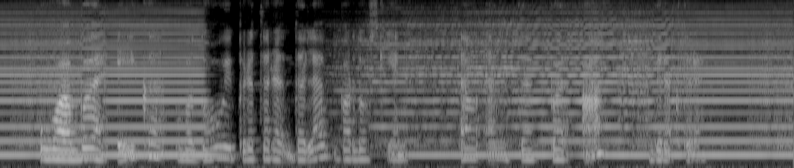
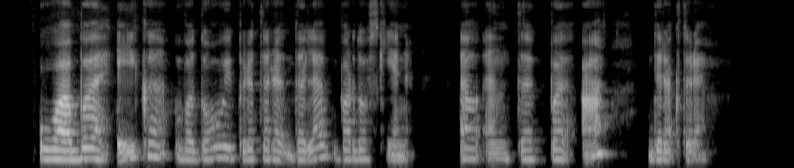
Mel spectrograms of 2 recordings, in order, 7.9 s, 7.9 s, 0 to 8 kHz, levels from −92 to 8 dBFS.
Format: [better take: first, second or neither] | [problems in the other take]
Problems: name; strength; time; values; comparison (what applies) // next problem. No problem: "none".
second | background sound (Bowed string instrument); as loud as the speech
